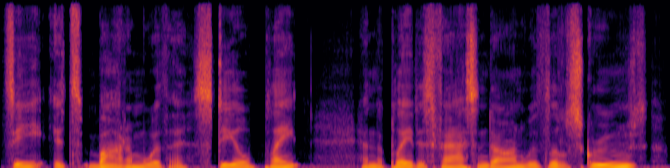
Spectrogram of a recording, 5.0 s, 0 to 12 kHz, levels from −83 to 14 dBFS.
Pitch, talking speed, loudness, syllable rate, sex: 145 Hz, 190 wpm, -18 LUFS, 5.3 syllables/s, male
